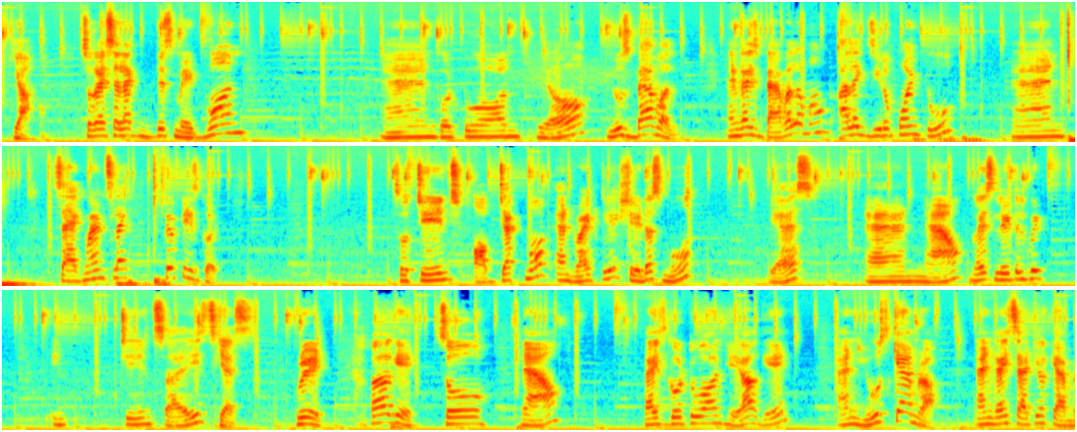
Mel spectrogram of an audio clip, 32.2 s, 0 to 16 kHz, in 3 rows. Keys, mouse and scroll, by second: 1.7 click, 3.1 click, 4.3 click, 5.1-10.4 drag, 13.8-16.1 drag, 16.1-18.1 right drag, 18.1 click, 19.1-20.9 middle drag, 20.9-22.0 drag, 24.4-25.1 drag, 25.6-28.5 middle drag, 28.5-31.7 drag.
